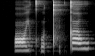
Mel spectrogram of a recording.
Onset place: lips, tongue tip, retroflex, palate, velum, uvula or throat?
palate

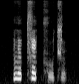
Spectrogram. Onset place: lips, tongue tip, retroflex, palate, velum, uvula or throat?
tongue tip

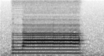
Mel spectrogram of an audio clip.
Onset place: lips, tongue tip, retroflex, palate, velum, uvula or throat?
tongue tip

